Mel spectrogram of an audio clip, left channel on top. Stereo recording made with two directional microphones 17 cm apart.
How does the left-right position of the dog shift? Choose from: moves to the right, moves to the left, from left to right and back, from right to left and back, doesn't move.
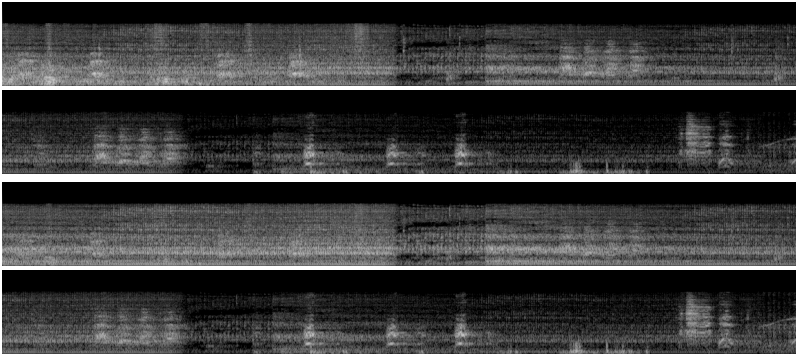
moves to the right.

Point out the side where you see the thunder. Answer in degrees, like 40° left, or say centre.
60° left.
